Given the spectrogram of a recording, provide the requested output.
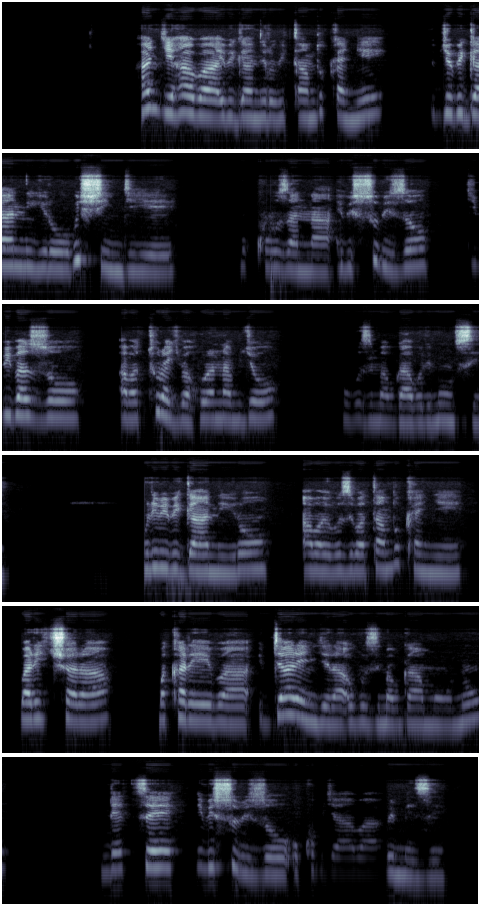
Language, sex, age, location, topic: Kinyarwanda, female, 18-24, Kigali, health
